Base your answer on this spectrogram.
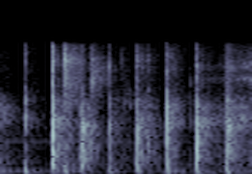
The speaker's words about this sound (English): Congratulations. Small round of applause.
